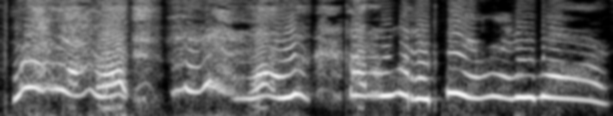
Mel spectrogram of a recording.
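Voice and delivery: loud, high wailing reenactment; exaggerated bawling yell; mock scream crying. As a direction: scream it through hammed-up sobs. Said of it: "I'm just over here scream crying".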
